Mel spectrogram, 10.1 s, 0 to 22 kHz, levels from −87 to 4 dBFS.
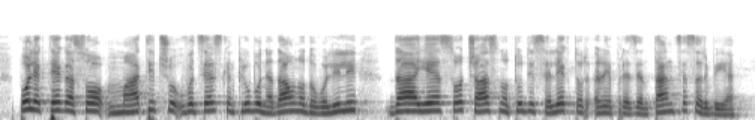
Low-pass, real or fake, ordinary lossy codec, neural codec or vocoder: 7.2 kHz; real; AAC, 96 kbps; none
